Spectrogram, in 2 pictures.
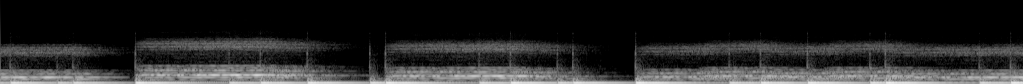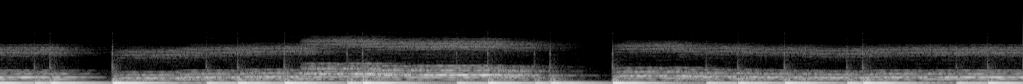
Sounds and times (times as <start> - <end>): Music: 0.0 - 20.4.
